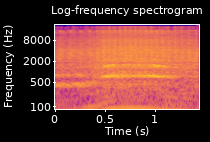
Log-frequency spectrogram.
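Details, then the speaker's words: 1993 Citroën ZX Avantage 1.4i TU3 engine, new timing belt with about 900 miles on it: at idle, a clear whine rises with each throttle blip. Suspected over-tightened timing belt; the planned fix is easing tension at the tensioner. "I think what's happened is whoever's done the timing belt, they've done it a little bit too tight. So when you give it a little rev, yeah, that noise?"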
